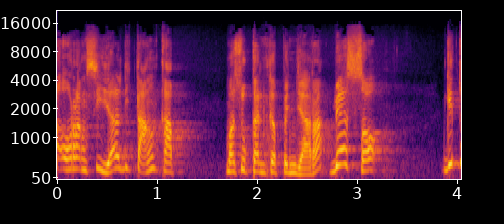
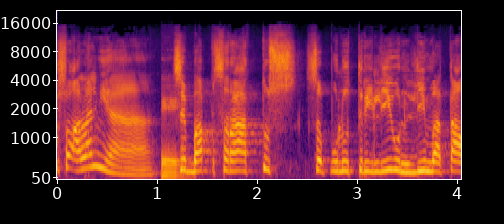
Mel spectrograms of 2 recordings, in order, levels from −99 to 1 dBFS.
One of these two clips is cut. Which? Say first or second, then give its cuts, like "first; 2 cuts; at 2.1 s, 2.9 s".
second; 1 cut; at 1.0 s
